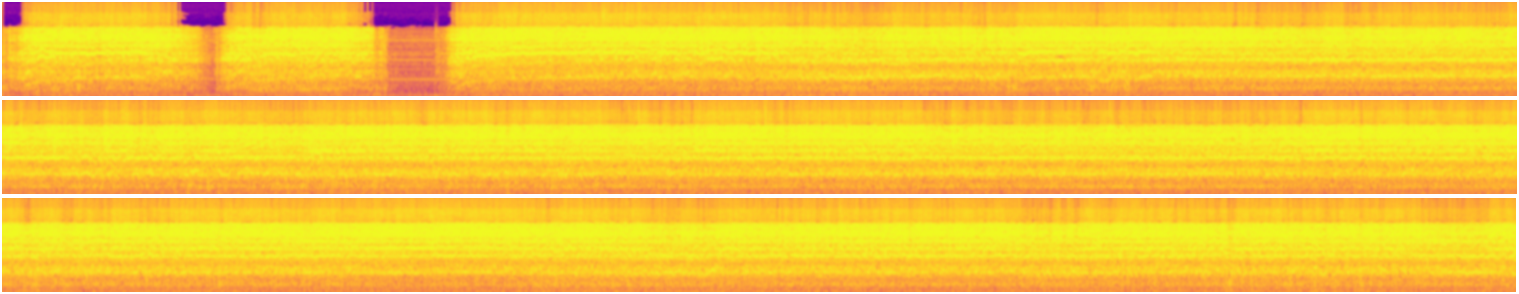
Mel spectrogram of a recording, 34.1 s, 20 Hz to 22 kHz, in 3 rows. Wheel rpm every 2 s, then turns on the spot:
130, 100, 210, 220, 230, 230, 230, 240, 230, 230, 230, 230, 230, 220, 230, 230, 230.
none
